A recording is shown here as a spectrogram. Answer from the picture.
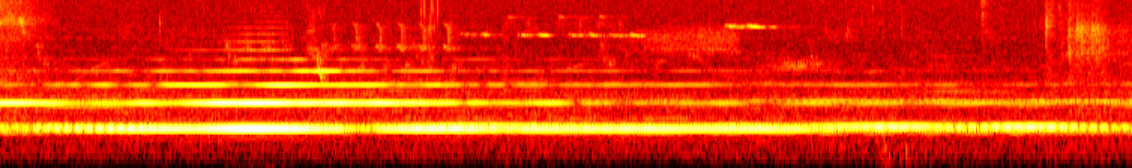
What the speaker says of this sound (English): But around here, it's a tornado siren.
